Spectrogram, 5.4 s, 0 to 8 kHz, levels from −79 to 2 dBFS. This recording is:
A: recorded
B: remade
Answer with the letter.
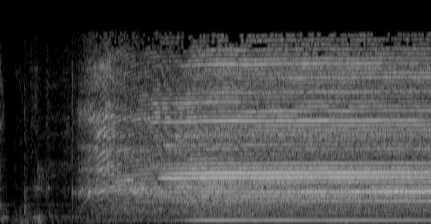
A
